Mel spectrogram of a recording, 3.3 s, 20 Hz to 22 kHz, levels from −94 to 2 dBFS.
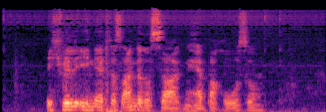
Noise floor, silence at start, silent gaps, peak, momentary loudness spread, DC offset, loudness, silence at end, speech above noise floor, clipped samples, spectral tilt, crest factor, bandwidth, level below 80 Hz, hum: -46 dBFS; 0.5 s; none; -2 dBFS; 13 LU; under 0.1%; -21 LUFS; 0.35 s; 26 dB; under 0.1%; -5 dB/octave; 20 dB; 15.5 kHz; -42 dBFS; none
